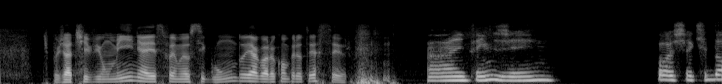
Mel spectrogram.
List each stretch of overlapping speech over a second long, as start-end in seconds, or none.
none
